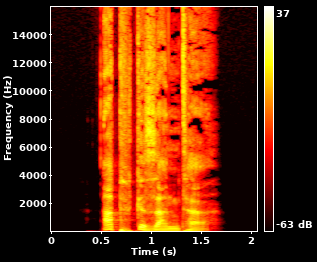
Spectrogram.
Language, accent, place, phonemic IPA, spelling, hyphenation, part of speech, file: German, Germany, Berlin, /ˈapɡəˌzantɐ/, Abgesandter, Ab‧ge‧sand‧ter, noun, De-Abgesandter.ogg
- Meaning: 1. emissary (male or of unspecified gender) 2. inflection of Abgesandte: strong genitive/dative singular 3. inflection of Abgesandte: strong genitive plural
